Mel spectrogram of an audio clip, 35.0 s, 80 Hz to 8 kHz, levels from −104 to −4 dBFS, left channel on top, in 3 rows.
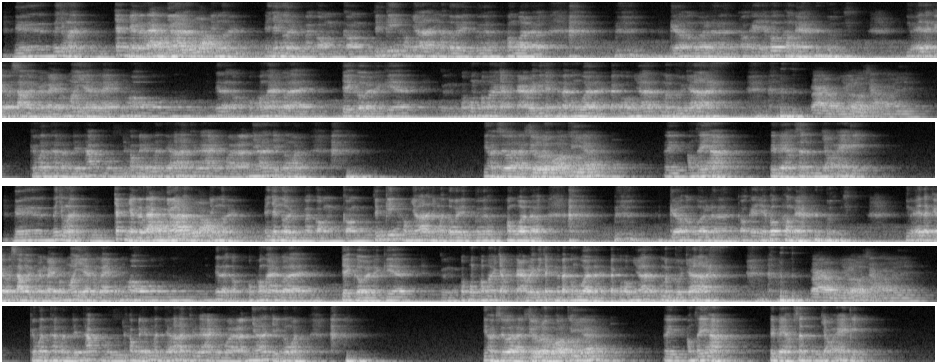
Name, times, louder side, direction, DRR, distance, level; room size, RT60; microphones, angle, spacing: voice 1, 0.0-3.0 3.3-7.4 7.6-8.0 8.3-11.0 11.3-16.8 17.2-20.6 21.0-21.7 23.7-27.9 29.4-31.0 31.6-32.4 33.0-34.0, right 3 dB, 85° right, 1 dB, 0.4 m, -29 dB
voice 2, 1.7-2.8 8.7-8.8 21.8-23.0 29.8-30.8 33.7-33.9, right 1 dB, 45° right, -8 dB, 1.4 m, -32 dB
sound 1, 2.6-21.5, left 2 dB, 80° left, 0.4 m, -25 dB
2.9 x 2.3 x 2.4 m, 1.0 s
head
